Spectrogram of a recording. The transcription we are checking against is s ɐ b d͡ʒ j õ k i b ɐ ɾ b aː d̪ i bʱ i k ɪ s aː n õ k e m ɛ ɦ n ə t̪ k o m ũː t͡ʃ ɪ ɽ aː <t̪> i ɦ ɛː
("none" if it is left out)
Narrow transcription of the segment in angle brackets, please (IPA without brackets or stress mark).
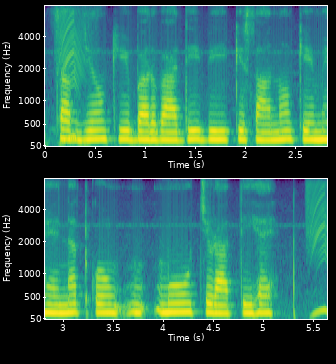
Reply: t̪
